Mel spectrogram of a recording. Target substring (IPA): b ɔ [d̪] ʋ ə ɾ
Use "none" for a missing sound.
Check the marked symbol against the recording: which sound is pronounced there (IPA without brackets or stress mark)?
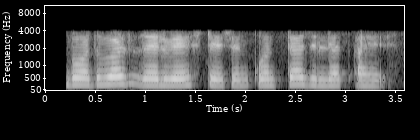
d̪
